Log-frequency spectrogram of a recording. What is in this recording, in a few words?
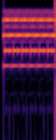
BUZZERS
